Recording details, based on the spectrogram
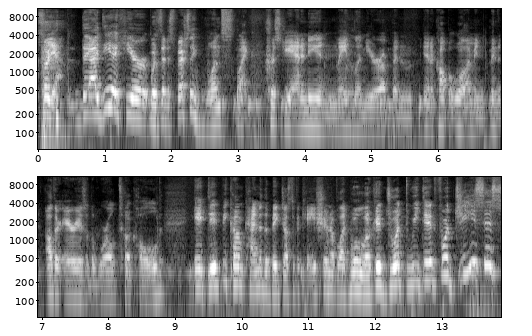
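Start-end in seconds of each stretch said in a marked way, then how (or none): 11.6-13.9 put-on New York, Manhattan accent. Acting out medieval Christians justifying conquest: put-on Manhattan accent. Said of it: "I don't know why that was a Manhattan accent".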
